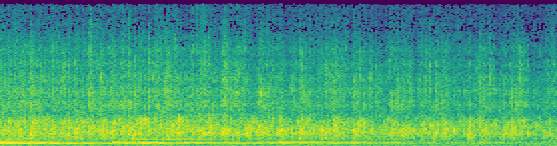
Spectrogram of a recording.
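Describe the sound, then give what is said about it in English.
A church audience applauds their pastor with steady, dense clapping that holds at an even level for several seconds, a continuous crackling wash of many hands with a low hum underneath. “So I think we should give him a hand clap for all the things that he's doing.”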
